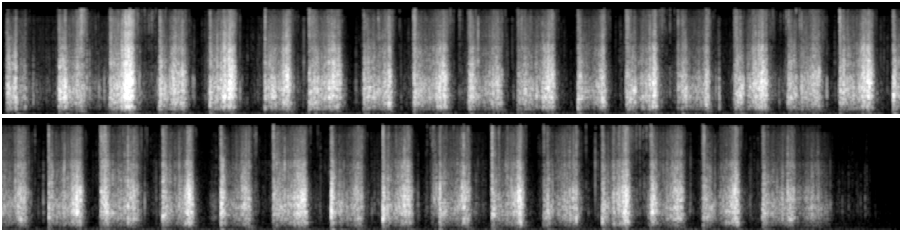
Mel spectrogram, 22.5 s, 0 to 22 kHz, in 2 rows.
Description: SFX雪地上的脚步声6音效下载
